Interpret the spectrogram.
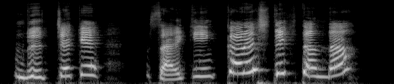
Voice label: woman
